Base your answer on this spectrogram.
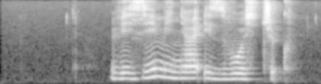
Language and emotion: Russian, neutral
